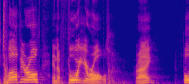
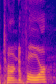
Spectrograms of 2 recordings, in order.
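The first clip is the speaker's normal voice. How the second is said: calling camera cues; 5 semitones higher, 6 dB louder, slower than usual. Retold or imitated. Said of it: "He knew turn to four".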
